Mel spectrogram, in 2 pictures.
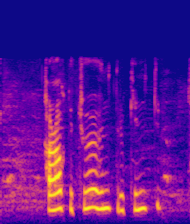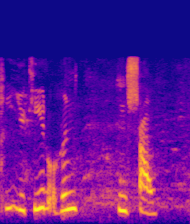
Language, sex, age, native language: Icelandic, male, 12, Icelandic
